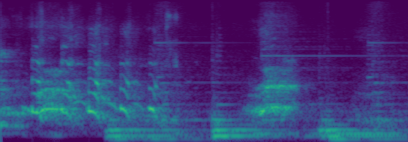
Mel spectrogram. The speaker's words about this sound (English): And right now my dogs are going bananas. You hear that?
